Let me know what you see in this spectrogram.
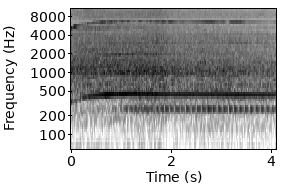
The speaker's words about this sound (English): He takes hold of his chainsaw and leans in.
